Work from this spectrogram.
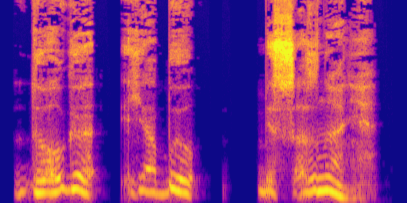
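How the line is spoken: Parched hoarse rasp. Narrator (Russian): Облизал пересохшие губы и только тогда прохрипел

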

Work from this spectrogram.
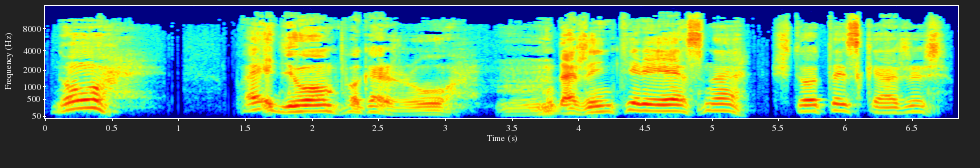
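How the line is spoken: Just after laughing. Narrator (Russian): Досмеявшись, он сказал

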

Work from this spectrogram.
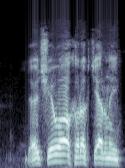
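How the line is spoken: Stern old man question. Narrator (Russian): строго спросил старик Ложкин

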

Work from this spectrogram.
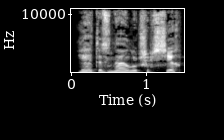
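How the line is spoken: Sad. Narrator (Russian): печально ответила Крупская

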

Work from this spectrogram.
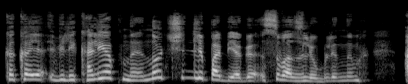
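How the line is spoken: Girlish laughter. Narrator (Russian): Она рассмеялась так, словно ей было 16

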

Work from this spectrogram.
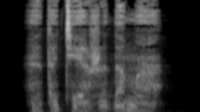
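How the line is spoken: Whisper. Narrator (Russian): шептал Монте-Кристо

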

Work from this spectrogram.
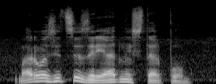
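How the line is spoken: Calm. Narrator (Russian): спокойно проговорил он

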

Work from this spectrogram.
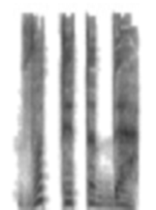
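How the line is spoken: Boy's breathless exclamation. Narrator (Russian): выдохнул один из оставшихся мальчишек

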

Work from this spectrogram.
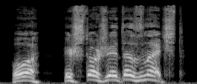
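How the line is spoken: Menacing exclamation, gnome. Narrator (Russian): воскликнул гном, угрожающе

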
